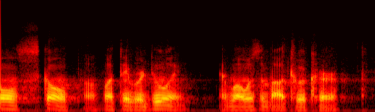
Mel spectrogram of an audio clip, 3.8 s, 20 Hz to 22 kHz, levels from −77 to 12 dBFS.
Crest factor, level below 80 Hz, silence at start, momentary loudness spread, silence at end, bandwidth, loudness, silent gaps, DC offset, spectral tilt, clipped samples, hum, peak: 16 dB; -50 dBFS; 0 s; 7 LU; 0.4 s; 9.2 kHz; -23 LUFS; none; under 0.1%; -7.5 dB/octave; under 0.1%; none; -6 dBFS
